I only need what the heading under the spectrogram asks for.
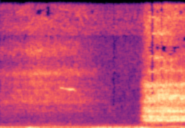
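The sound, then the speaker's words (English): A slow, deep breath drawn in through the belly during a guided breathwork and Reiki meditation: a low, quiet hum gives way to soft, airy inhaled noise that swells in near the end. “And it falls as you breathe out. Our belly expands as we take in more air.”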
